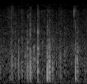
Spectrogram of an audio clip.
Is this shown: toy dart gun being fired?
no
